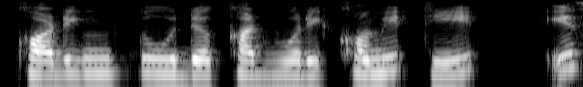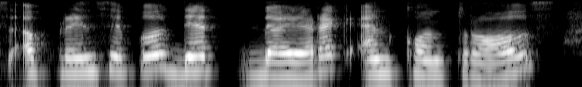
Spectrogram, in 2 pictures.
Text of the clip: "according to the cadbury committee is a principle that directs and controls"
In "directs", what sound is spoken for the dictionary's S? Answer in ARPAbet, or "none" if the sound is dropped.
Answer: none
